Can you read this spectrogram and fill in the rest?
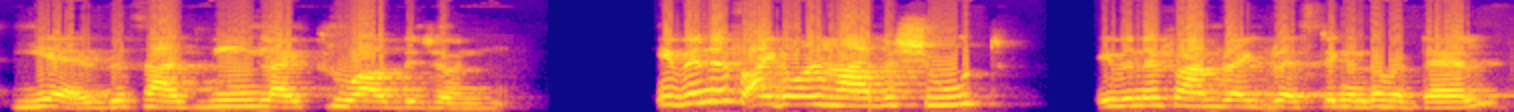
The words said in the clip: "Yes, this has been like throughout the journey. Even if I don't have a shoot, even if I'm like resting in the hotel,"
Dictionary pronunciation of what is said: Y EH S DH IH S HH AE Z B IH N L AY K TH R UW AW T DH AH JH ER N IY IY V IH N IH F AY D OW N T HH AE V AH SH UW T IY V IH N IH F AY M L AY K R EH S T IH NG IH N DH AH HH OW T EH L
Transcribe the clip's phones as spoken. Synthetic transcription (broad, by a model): Y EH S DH IH S HH AE Z B IH N L AY K T R UW AW T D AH JH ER N IY IY V IH N IH F AY D OW N T HH AE V AH SH UW T IY V IH N IH F AY M L AY K R EH S T IH NG IH N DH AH HH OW T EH L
